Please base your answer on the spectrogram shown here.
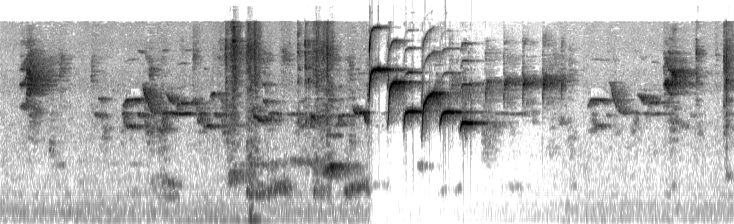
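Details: Brown-chested jungle flycatcher song, played as a lure so caged birds sing readily. After a scratchy, fluttering start comes a brief run of clear whistles sliding down in pitch, then softer scattered chirps.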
